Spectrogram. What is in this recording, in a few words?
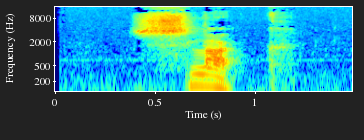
"slak", Dutch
